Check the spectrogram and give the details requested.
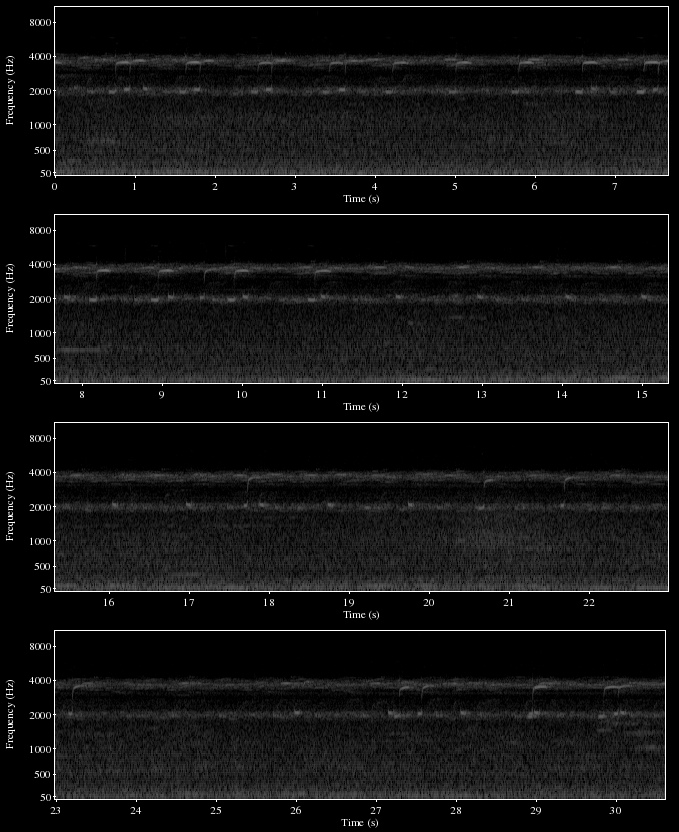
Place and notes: The sounds of Saturday night at Herdmanston Lodge on a quiet(ish) street in Georgetown, Guyana. You can hear an ensemble of crickets mixing with bassy sound systems, distant car horns, and the general buzz of distant activity.
Demerara-Mahaica Region, Guyana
